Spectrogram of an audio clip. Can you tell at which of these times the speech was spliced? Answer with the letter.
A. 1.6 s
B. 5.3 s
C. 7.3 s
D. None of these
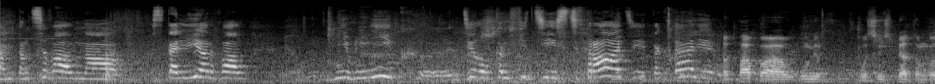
C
